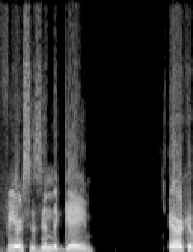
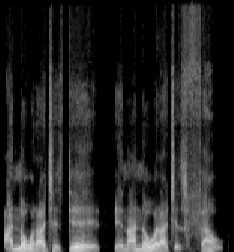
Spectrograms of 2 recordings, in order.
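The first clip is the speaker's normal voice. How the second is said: low, soft, weighty delivery; low mock-dramatic confession; acted confession; 5 semitones lower, 8 dB quieter than usual. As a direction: act out a hushed, serious admission. Acts tense, intimate confrontation.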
